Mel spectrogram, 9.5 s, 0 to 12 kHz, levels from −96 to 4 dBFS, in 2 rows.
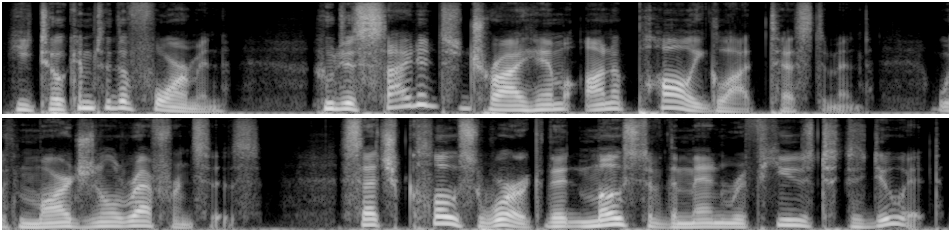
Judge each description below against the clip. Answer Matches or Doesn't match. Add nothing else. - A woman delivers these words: Doesn't match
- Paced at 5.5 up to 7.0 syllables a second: Matches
